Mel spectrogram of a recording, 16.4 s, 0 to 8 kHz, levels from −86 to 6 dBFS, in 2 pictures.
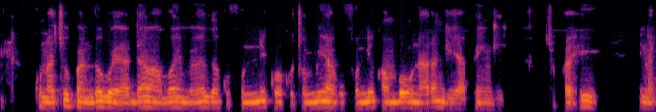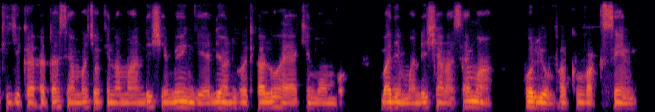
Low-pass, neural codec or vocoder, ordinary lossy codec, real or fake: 7.2 kHz; none; Opus, 16 kbps; real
